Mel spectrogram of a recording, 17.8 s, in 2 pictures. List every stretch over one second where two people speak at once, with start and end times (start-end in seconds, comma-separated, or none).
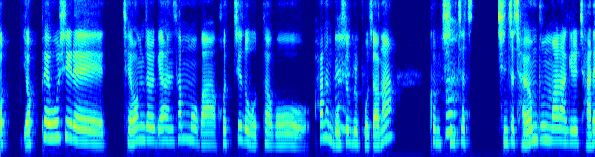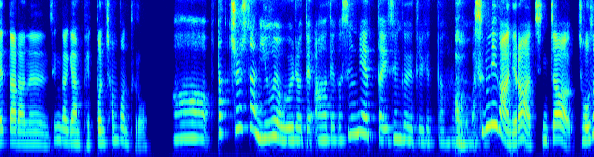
none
